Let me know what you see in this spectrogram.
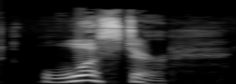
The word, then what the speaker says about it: Worcester: It is spelled Worcester, and it is pronounced Worcester.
